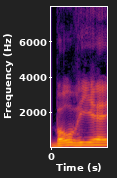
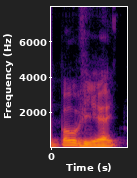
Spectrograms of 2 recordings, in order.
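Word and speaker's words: Bouvier: his last name was is it beauvier is that's where you pronounce it okay bovier and they had a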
